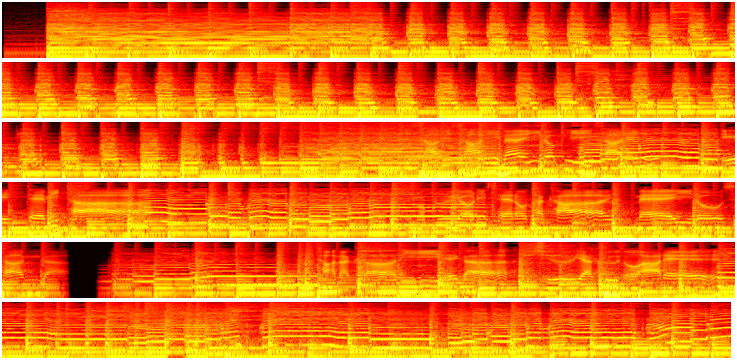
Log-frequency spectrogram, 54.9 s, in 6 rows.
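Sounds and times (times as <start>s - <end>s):
blues music: 0.4s - 54.9s.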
